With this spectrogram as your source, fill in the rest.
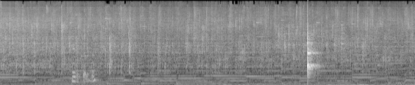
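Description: Curry leaves and onions sauté in an oil-filled pan, a moderate steady sizzle with a few sharp crackles and one louder spit, while someone briefly speaks over it.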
